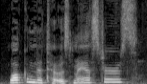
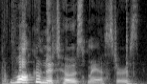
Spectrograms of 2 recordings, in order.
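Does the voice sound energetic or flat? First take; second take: flat; energetic. First: It is said with low, flat energy. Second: It is said with lively, raised energy. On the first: The speaker seems indifferent to the listener. The speaker calls it wrong. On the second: The speaker is glad the listener is here. The speaker calls it right.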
